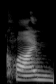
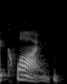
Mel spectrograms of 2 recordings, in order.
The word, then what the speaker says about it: climb: Well, the first rule with the silent B is we don't pronounce B when there's an M before it. Okay, so you notice B, MB. If you see an M and a B right after it, the B becomes silent. So we don't ever say climb. No. We say climb. For spelling, we have the B, but for pronunciation, we don't.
